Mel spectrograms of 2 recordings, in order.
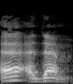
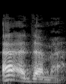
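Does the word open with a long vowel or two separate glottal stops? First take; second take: two stops; two stops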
